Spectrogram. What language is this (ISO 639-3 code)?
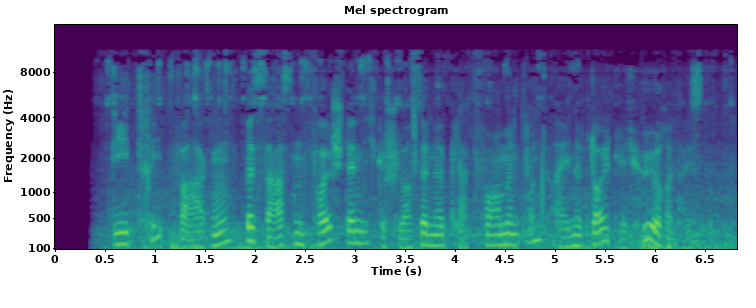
deu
